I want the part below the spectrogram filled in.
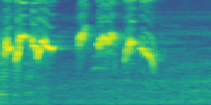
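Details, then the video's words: Red-whiskered bulbul in song training gives one close, loud phrase of fast, sweet whistled notes that swoop up and down, ending in a falling slur. "luyện giọng chào mào hót hay - căng lửa, chào mào hót quá phê"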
